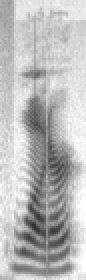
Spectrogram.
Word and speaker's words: water: say potatoes or flatten usually when the letter T is between vowels we pronounce the letter t as a fast the water better City and the reason is because the syllable after the letter T is not stressed water the first syllable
